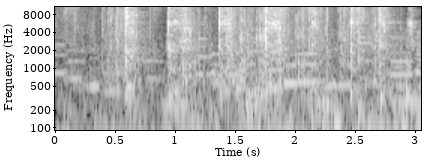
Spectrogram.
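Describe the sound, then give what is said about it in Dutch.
A knife cutting a lemon on a board: a quick run of crisp, clicky chops in a slightly uneven rhythm, moderately loud, with no one talking. “Ik ga op die citroen snijden.”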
